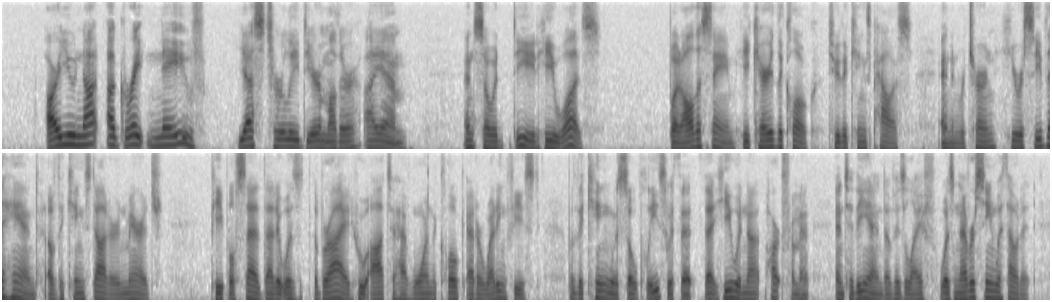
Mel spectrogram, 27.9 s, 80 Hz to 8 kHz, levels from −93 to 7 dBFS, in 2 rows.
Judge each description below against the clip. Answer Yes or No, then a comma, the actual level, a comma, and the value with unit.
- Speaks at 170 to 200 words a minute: Yes, average, 185 wpm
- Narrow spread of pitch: No, average, 3.6 semitones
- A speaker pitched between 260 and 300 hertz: No, low, 125 Hz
